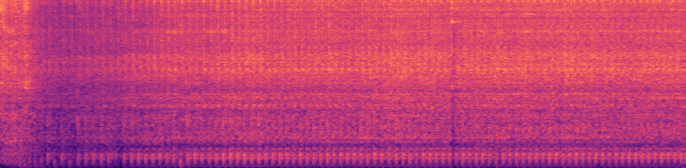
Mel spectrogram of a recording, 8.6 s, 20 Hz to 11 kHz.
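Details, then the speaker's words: Motorcycle that had not run in a long time, carb idle screw set 1/2 turn out, restarted on choke after being shut off: rough moment then catches into an even beat about four per second, no knocking; a little cold-blooded, hard starting when cold. "A little cold-blooded, but she fired back up."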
